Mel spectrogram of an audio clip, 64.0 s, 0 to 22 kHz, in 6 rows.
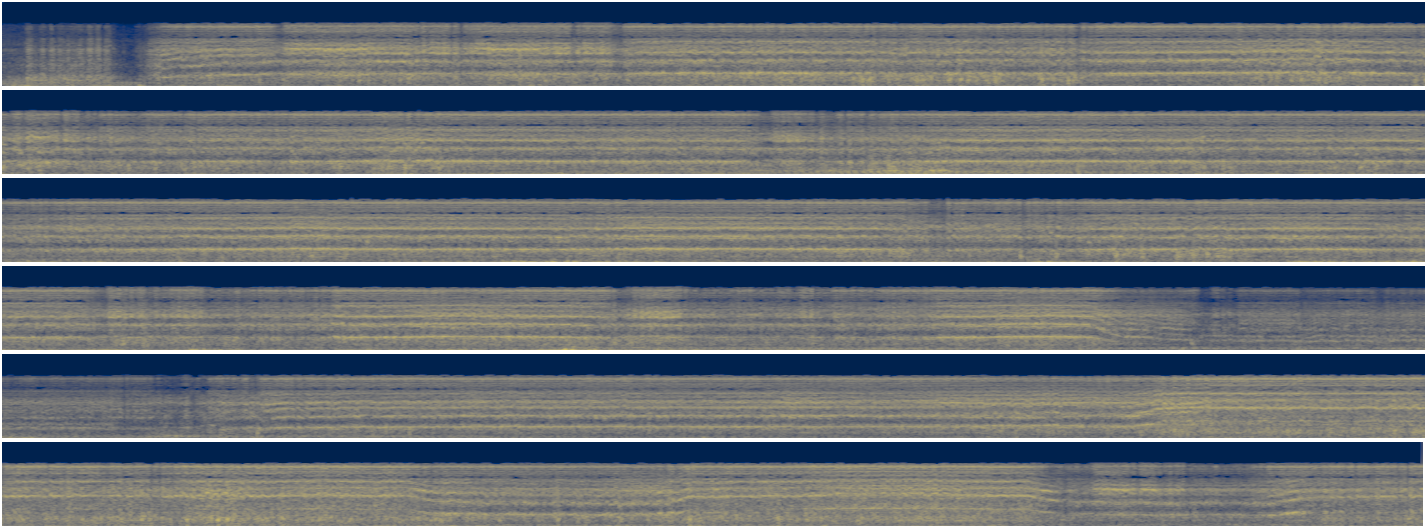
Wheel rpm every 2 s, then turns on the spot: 50, 150, 160, 160, 160, 160, 160, 160, 160, 160, 160, 160, 160, 160, 160, 160, 160, 160, 160, 160, 90, 60, 110, 140, 140, 150, 200, 210, 170, 180, 190, 160.
none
